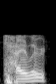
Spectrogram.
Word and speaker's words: Tyler: My name is Tyler, T-Y-L-E-R. Mm-hmm. And I'm calling with Cardiff. It's spelled C-A-R-D-I-F-F, as in Frank. – C-A-R-D-I? – D-I-F-F, as in Frank.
